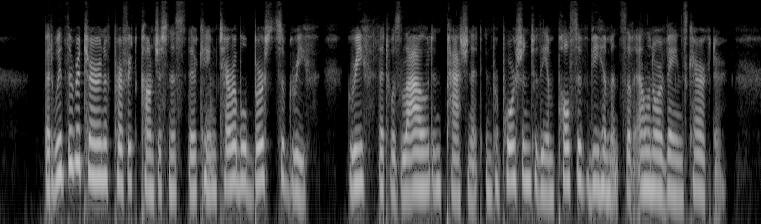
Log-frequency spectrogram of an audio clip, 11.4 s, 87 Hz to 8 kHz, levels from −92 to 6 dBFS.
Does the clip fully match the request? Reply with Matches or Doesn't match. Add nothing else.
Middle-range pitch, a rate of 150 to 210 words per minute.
Matches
